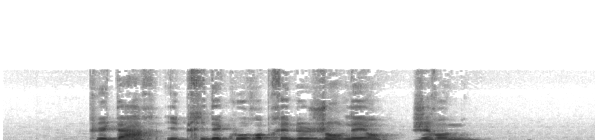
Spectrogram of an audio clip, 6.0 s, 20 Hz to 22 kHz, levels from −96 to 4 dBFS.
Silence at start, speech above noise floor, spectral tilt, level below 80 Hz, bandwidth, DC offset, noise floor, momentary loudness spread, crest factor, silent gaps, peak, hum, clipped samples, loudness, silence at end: 0.9 s; 48 dB; -5.5 dB/octave; -50 dBFS; 11.5 kHz; under 0.1%; -69 dBFS; 10 LU; 22 dB; none; -2 dBFS; none; under 0.1%; -21 LUFS; 1.15 s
